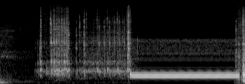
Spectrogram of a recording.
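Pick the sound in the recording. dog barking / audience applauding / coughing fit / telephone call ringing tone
telephone call ringing tone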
